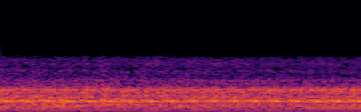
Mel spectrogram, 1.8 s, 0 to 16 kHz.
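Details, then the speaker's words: 3-year-old pool room dehumidifier, poorly maintained: steady rough whirring drone from the condenser fan motor after every nut and bolt was tightened; nothing loose, bearings in the motor suspected failing, replacement motor needed. "it's not something loose but underneath it here and it sounds like the bearings are just going in the motor"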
